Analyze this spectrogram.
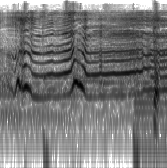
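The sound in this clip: A girl cries in high, wavering sobs: a few loud, bending wails rise and fall over a steady whimpering tone, with no other sound around them.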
